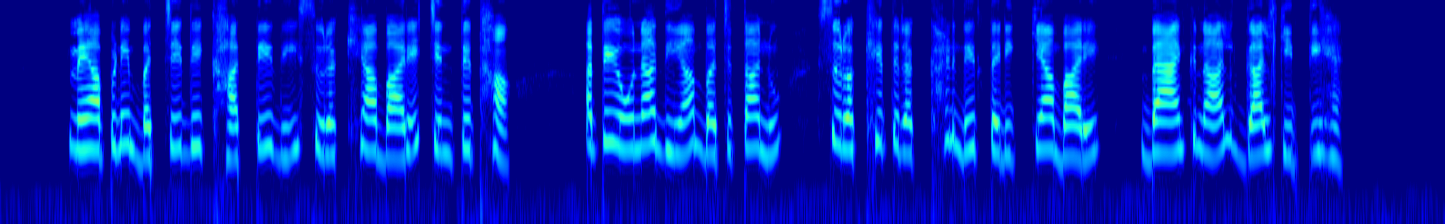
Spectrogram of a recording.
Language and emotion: Punjabi, fearful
